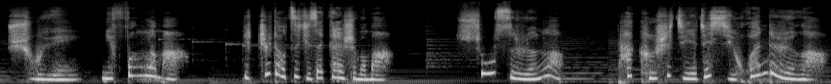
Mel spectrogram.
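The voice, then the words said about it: Quiet, murmured talking to herself. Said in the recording (Chinese): “小声的自语道”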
